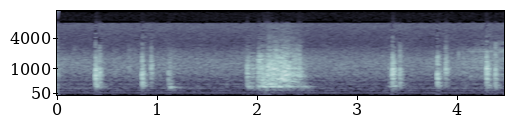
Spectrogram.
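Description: Radio-drama sound effects of a shopkeeper fetching a tray of coins: a few short knocks and clicks on wood, and a half-second sliding rub about two seconds in as a drawer is pulled open.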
